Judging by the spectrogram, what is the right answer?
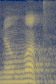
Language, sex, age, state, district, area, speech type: Sindhi, female, 45-60, Gujarat, Junagadh, rural, read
